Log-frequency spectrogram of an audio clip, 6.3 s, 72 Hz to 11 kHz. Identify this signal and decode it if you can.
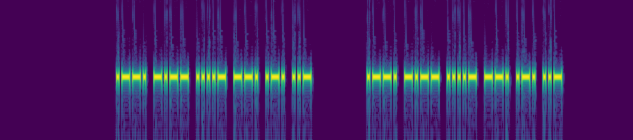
Morse code, heard as a keyed tone, about 41 wpm, 700 Hz. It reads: PY4GRU PY4GRU
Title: DXCC-100 Call Signs - 6 Characters - Repeated 2x - 45wpm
